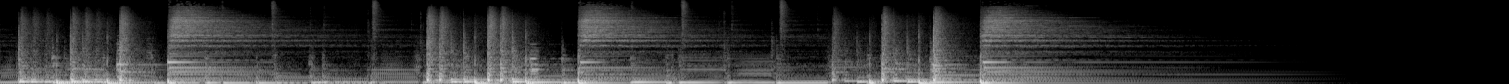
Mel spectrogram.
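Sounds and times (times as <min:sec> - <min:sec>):
swing drum fills: 0:00.0 - 0:12.0.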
